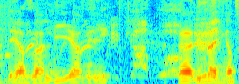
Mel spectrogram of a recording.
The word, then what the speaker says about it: Bersaglieri: Das G spricht man hier, hat jemand geschrieben, ne? Bersaglieri wahrscheinlich, ne? Bersaglieri.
